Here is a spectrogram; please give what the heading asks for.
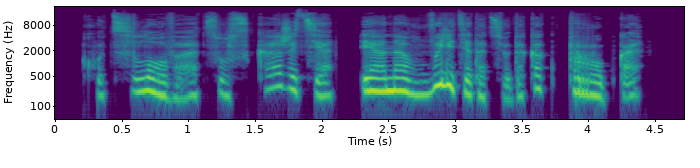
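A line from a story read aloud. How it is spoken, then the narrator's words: Hissing threatening whisper. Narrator (Russian): свистящим шепотом пригрозил друзьям Альберт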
